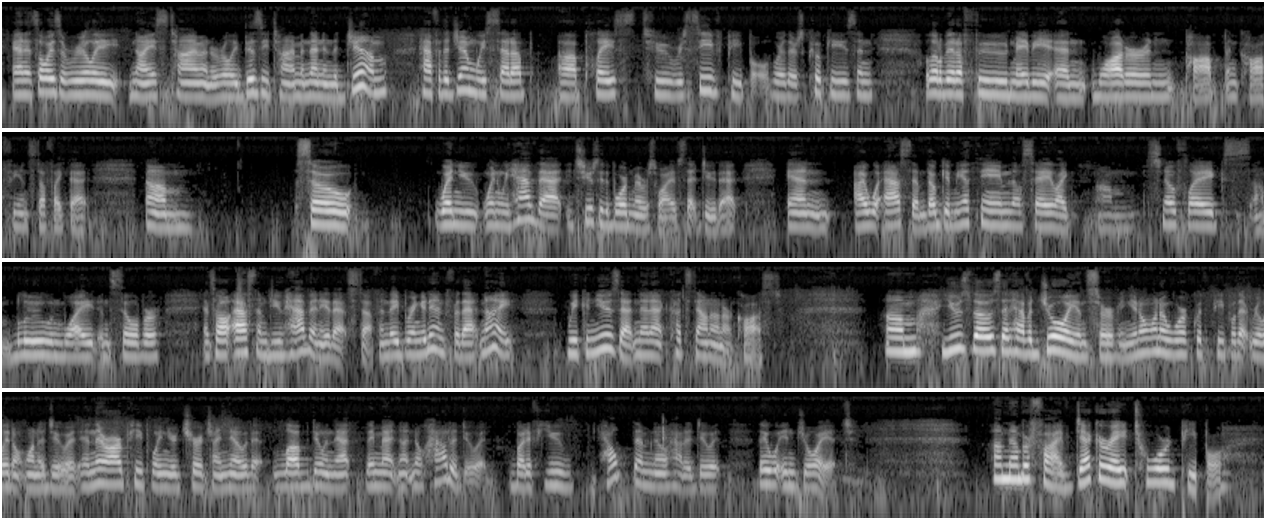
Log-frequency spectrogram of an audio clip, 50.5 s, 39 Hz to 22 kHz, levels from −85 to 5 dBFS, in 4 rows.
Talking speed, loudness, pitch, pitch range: 215 wpm, -22 LUFS, 205 Hz, 190-225 Hz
